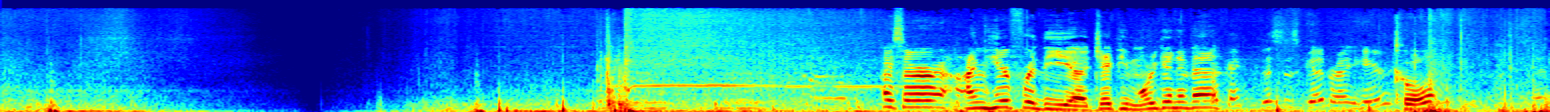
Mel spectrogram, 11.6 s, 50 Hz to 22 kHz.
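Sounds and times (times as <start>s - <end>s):
low engine rumble inside the car: 0.0s - 11.6s
thumps and steady tone as the car window finishes: 2.7s - 11.6s
car power window motor whirring as the glass slides down: 4.4s - 6.7s
speech: 6.6s - 11.0s.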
